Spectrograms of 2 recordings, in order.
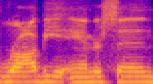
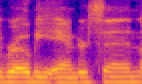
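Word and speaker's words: Robby Anderson: at 21 we have robbie anderson some may say roby anderson i would disagree it's spelled like robbie the panthers are taking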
